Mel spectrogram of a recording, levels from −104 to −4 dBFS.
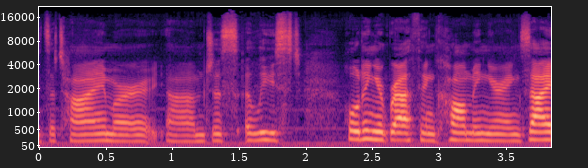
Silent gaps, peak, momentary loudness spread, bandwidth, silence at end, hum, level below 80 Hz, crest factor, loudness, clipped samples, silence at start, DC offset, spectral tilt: none; -6 dBFS; 11 LU; 19 kHz; 0 s; none; -58 dBFS; 20 dB; -27 LUFS; under 0.1%; 0 s; under 0.1%; -3.5 dB/octave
